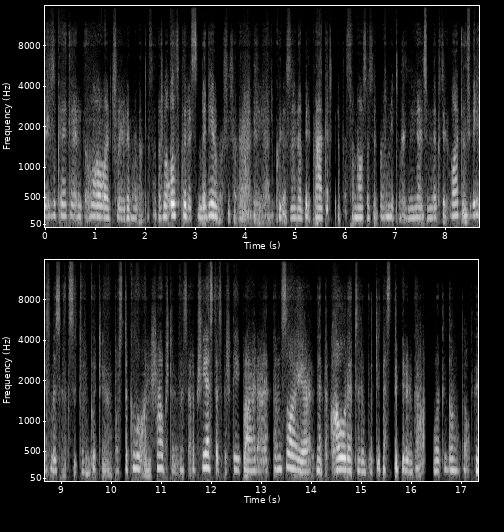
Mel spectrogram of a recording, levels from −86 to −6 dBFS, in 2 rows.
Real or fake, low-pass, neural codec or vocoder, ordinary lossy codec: fake; 14.4 kHz; codec, 44.1 kHz, 0.9 kbps, DAC; Opus, 24 kbps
